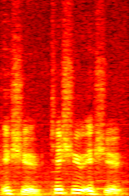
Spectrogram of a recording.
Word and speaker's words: issue: You can say yeah. tissue, and then just drop the T. Issue.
